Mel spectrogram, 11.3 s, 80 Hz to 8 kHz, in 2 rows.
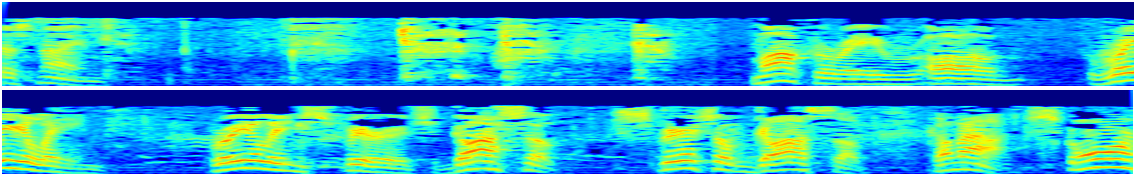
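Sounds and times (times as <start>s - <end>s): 
speech: 0.0s - 0.7s, 3.8s - 11.2s
person coughing during a prayer meeting: 2.0s - 3.4s.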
